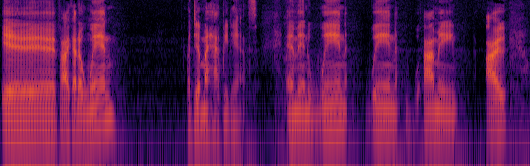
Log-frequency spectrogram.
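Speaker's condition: Stuttering; stutter since about age 5 after shock and trauma, mute one year, 20 years speech therapy; age 51, over 40 years stuttering, still stutters, school speech therapy in Corpus Christi, Texas; stutter persists, blocks and repetitions since childhood, fluent when whispering, using accents or acting; repeated words, prolonged sounds

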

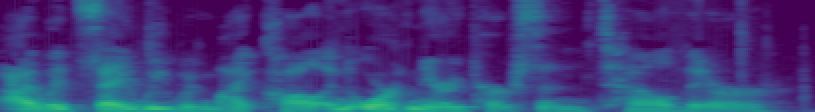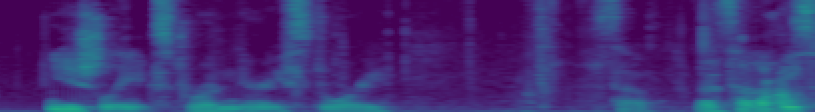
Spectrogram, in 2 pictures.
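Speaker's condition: Cleft palate; congenital, palate surgery at 9 months, Arkansas plastic surgeon, frequent ear infections, multiple ear tube surgeries; soft palate strengthening exercises from speech pathologist mother, no bony palate, speech learned differently

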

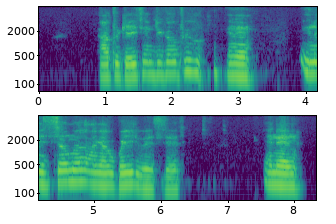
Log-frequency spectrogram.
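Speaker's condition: Cerebral palsy; uses wheelchair

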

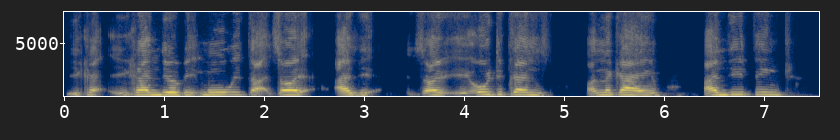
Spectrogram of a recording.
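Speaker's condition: Cerebral palsy; stutters a lot

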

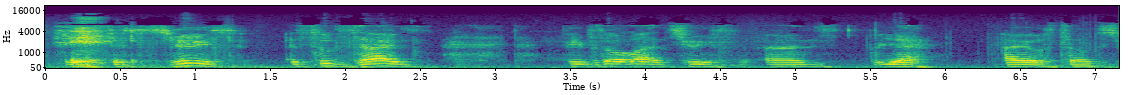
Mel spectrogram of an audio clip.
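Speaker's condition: Motor neuron disease; followed by MND

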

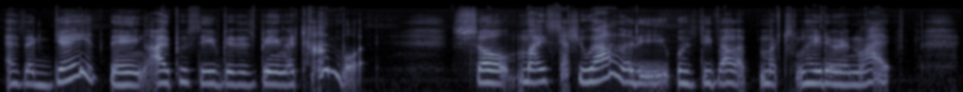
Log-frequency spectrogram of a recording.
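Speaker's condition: Cerebral palsy; spinal cord surgery C1 to C7, relearned walking, titanium neck, hearing impaired, affects movement and walking; affects way of talking, intentionally speaks as well as possible, grammatically correct

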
